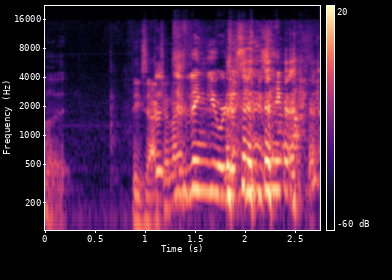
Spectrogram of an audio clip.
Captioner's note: laughs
